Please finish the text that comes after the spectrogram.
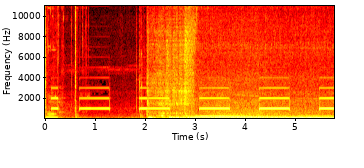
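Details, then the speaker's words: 1999 Jeep Cherokee at first start after replacing the starter with a new Mitsubishi unit, the old one giving no click: quick, even cranking catches promptly and settles to a steady idle, with a chime over it. Normal cranking and start. "Oh, sounds good."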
